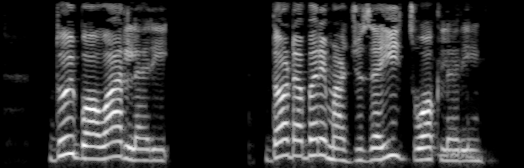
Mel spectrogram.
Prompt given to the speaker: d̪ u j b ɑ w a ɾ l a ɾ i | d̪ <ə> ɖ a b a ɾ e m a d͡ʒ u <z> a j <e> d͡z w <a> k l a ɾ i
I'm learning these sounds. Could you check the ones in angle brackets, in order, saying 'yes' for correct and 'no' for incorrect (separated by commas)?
no, yes, no, no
